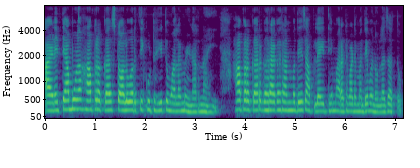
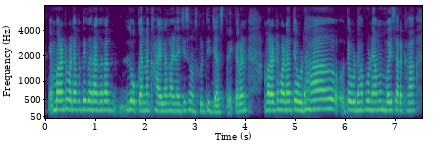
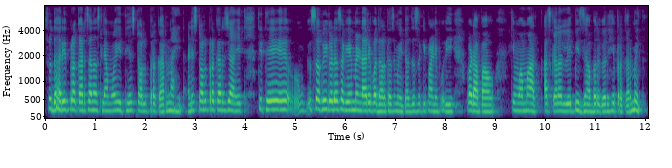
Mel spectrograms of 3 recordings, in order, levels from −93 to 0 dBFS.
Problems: constant background noise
